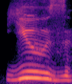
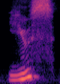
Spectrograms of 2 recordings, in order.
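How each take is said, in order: First: The word ends with a buzzing z sound. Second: The word ends with a hissing s sound. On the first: It is usually a verb. "with a z sound at the end" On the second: It is a noun. "Sometimes the pronunciation is use as a noun"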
